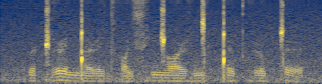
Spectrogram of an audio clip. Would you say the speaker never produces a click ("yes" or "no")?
no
